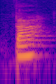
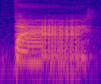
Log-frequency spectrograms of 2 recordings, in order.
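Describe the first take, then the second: First: The vowel is said short. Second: The vowel is held long. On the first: The speaker calls it wrong. "instead of saying tha" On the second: The speaker calls it right. "since it's a double a, just uh, stay on that pronunciation a little bit longer"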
